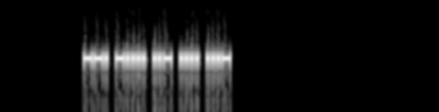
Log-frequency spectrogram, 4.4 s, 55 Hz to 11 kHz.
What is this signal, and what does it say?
Morse code, heard as a keyed tone, about 43 wpm, 700 Hz. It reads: G6UHV
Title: DXCC-100 Call Signs - 5 Characters - Repeated 3x - 45wpm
